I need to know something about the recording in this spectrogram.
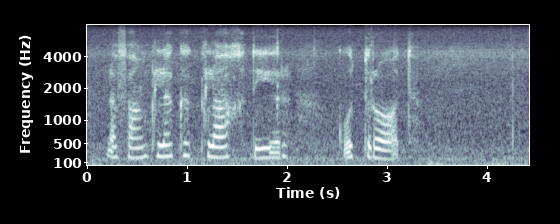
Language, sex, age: Afrikaans, female, 23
